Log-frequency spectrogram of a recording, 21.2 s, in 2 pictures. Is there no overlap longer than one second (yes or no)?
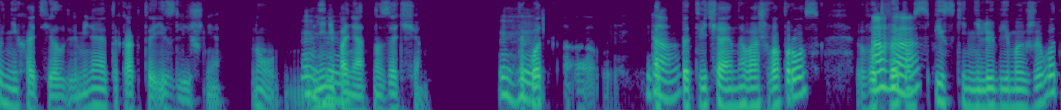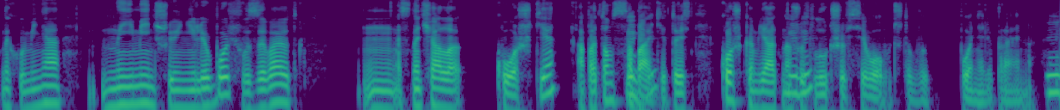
yes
